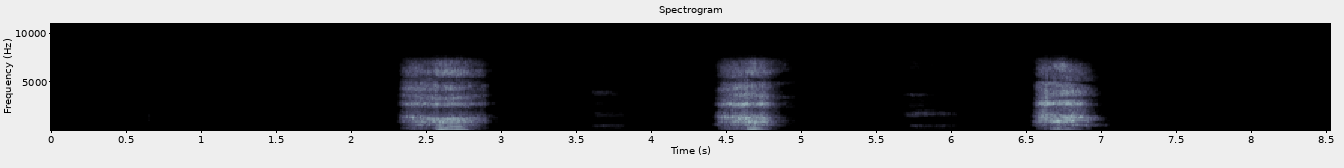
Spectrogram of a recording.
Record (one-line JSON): {"exhalation_length": "8.5 s", "exhalation_amplitude": 31045, "exhalation_signal_mean_std_ratio": 0.3, "survey_phase": "beta (2021-08-13 to 2022-03-07)", "age": "45-64", "gender": "Female", "wearing_mask": "No", "symptom_cough_any": true, "symptom_shortness_of_breath": true, "symptom_fatigue": true, "symptom_headache": true, "symptom_change_to_sense_of_smell_or_taste": true, "symptom_loss_of_taste": true, "symptom_onset": "5 days", "smoker_status": "Never smoked", "respiratory_condition_asthma": false, "respiratory_condition_other": false, "recruitment_source": "Test and Trace", "submission_delay": "1 day", "covid_test_result": "Positive", "covid_test_method": "RT-qPCR", "covid_ct_value": 17.8, "covid_ct_gene": "ORF1ab gene", "covid_ct_mean": 18.2, "covid_viral_load": "1000000 copies/ml", "covid_viral_load_category": "High viral load (>1M copies/ml)"}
